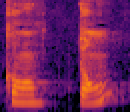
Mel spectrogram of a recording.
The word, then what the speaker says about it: content: ici je vous rappelle conton on ne prononce pas le T et contente contente donc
